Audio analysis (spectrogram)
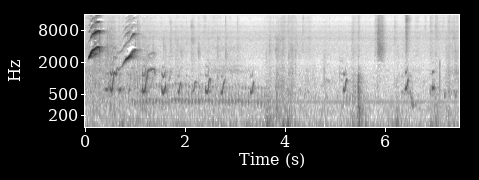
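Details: Pet guinea pig opening with two shrill rising wheeks, then a long series of quiet, rapid squeaky chirps with light rustling.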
